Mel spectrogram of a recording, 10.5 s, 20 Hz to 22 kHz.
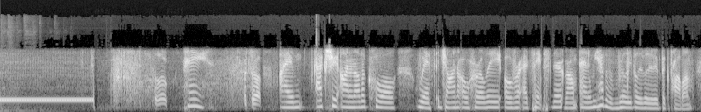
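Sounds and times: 
telephone dial tone: 0:00.0 - 0:01.4
speech: 0:02.4 - 0:10.5.

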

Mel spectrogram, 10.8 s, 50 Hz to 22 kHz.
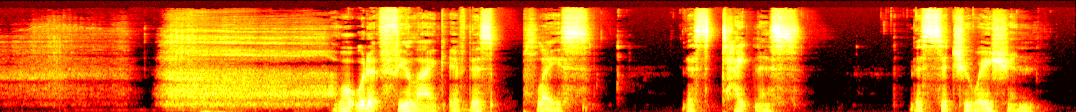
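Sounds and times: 
deep breathing during a guided breathing exercise: 0:00.0 - 0:03.4
speech: 0:03.3 - 0:06.0, 0:06.8 - 0:08.1, 0:09.1 - 0:10.4.

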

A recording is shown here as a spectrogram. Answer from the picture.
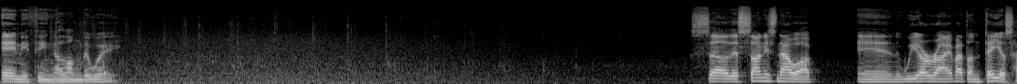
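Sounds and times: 
speech: 0:00.0 - 0:01.3, 0:07.1 - 0:10.1
hooves of walking horses clip-clopping: 0:00.0 - 0:07.0
hissing noise: 0:00.0 - 0:10.1.

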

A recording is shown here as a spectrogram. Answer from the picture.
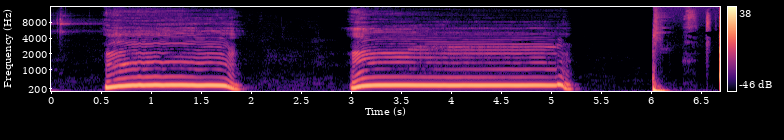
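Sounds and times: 
voice imitating a whale call: 0:00.6 - 0:02.0, 0:03.0 - 0:05.4.

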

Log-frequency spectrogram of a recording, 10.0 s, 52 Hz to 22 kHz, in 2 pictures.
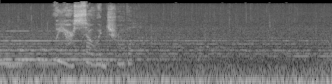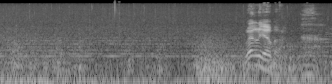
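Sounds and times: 
steady heavy rain pouring down: 0:00.0 - 0:09.9
speech: 0:01.5 - 0:02.3, 0:08.7 - 0:09.4
deep continuous low rumble of thunder: 0:02.1 - 0:09.9.

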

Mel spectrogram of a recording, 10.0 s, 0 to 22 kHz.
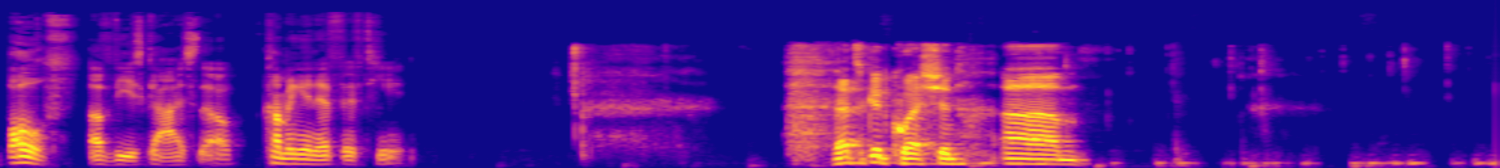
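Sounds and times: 
speech: 0:00.1 - 0:02.8, 0:05.6 - 0:08.0
rapid furious keyboard typing: 0:07.0 - 0:09.9.

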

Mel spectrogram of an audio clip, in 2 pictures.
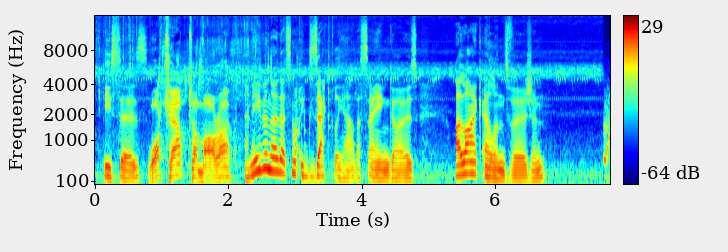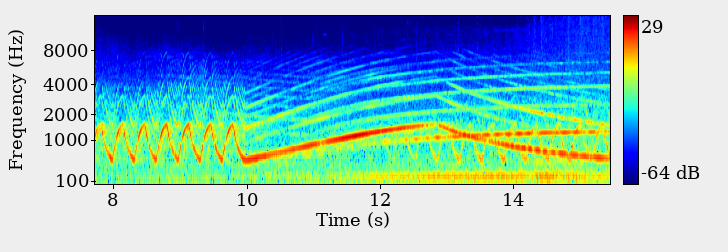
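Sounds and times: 
speech: 0:00.1 - 0:06.8
fire truck sirens in the street: 0:07.6 - 0:15.4.

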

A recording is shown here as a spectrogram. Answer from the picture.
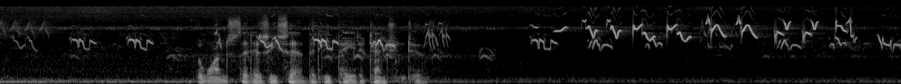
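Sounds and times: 
faint bird chirps: 0:00.0 - 0:08.9
field sparrow song trill: 0:00.0 - 0:08.9
speech: 0:02.0 - 0:04.6.

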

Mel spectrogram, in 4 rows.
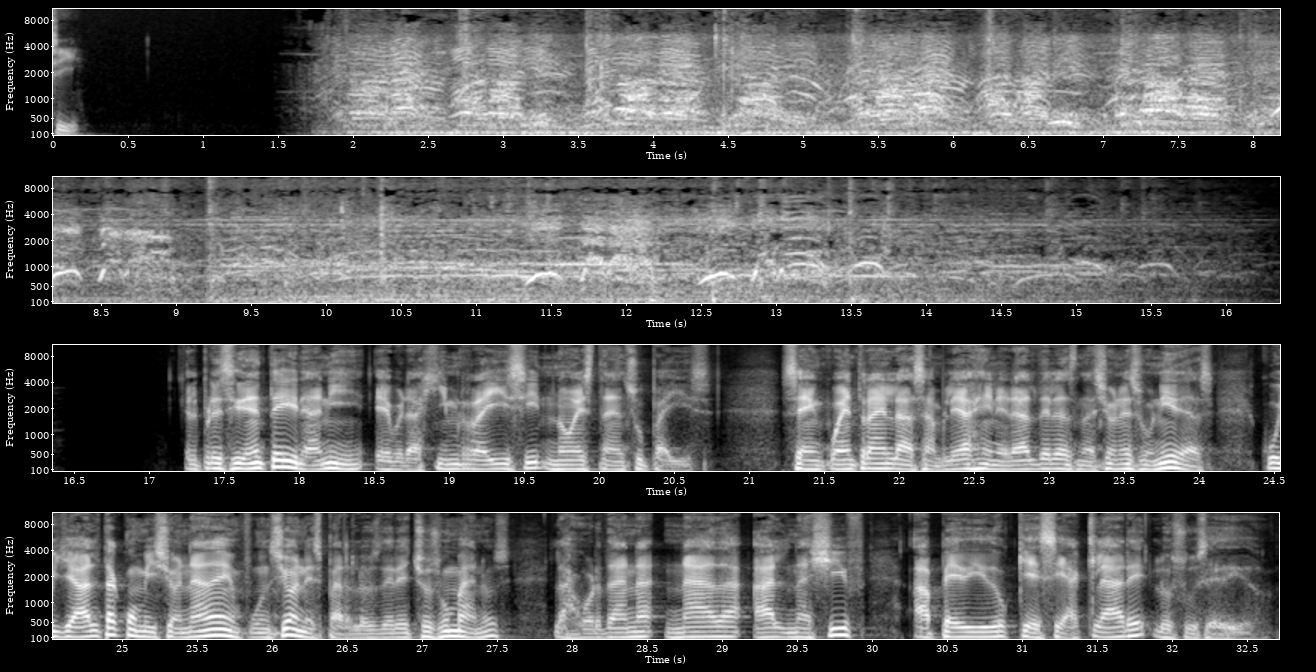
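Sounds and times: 
speech: 0:00.0 - 0:00.2, 0:01.8 - 0:05.8, 0:17.2 - 0:32.6
large crowd of protesters chanting slogans in Iran: 0:01.7 - 0:16.0.

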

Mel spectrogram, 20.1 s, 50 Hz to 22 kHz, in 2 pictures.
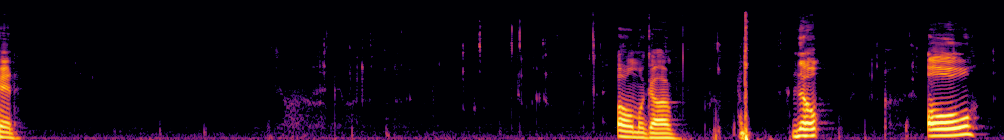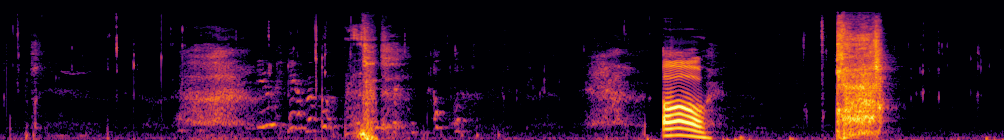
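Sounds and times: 
speech: 0:00.0 - 0:00.2, 0:06.2 - 0:08.3, 0:09.3 - 0:09.8, 0:16.7 - 0:17.2
wet chewing of a gummy bear: 0:00.6 - 0:01.7, 0:03.0 - 0:06.2, 0:06.8 - 0:12.0, 0:14.2 - 0:16.5, 0:17.8 - 0:20.0
rough coughing gasp: 0:13.5 - 0:14.2, 0:18.4 - 0:19.0.

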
